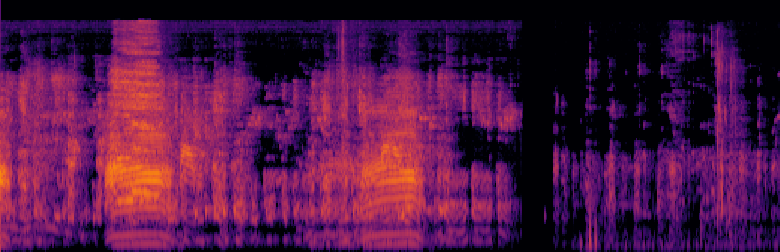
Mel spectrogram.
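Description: A goose gives two loud, nasal, drawn-out honks about two seconds apart, then quieter calls and background noise follow.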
